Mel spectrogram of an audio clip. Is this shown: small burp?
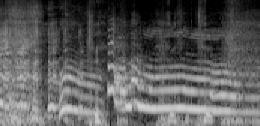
no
